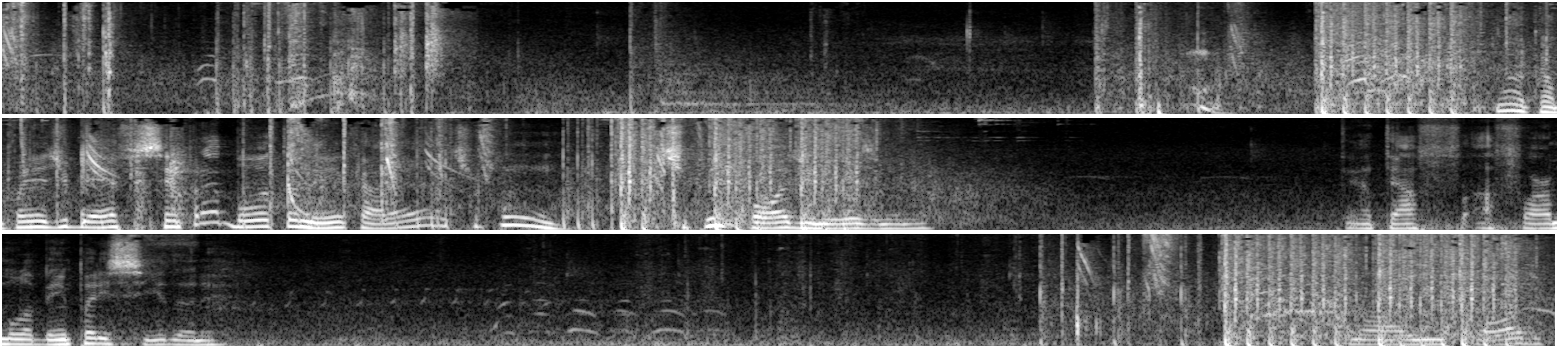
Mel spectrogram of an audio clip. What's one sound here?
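Rapid bursts of gunfire crack sharply.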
